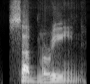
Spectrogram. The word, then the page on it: submarine: American English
